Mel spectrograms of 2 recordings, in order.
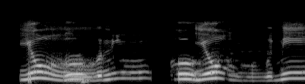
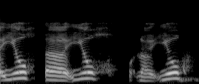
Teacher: makhraj huruf ghain itu dekat dengan kho ya, tapi dia lebih ke belakang di apa namanya, ujung.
